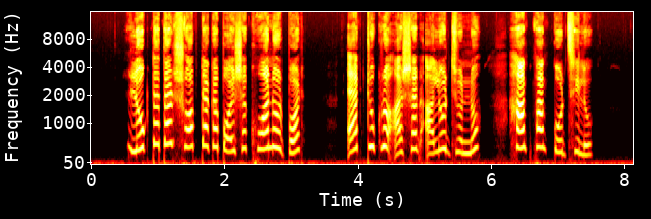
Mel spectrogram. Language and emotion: Bengali, sad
